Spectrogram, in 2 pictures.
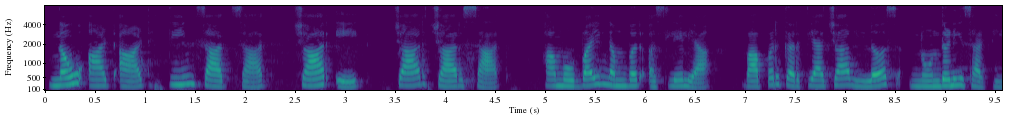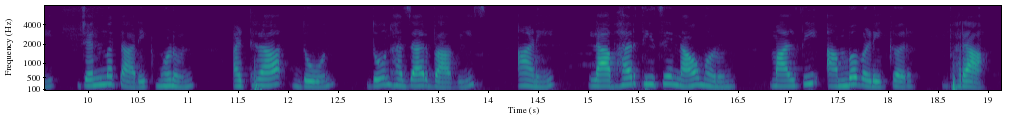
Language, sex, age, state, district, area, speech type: Marathi, female, 30-45, Maharashtra, Mumbai Suburban, urban, read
